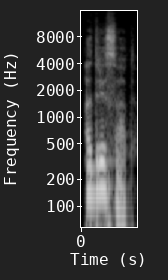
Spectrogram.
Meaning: addressee
- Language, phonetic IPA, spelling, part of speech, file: Russian, [ɐdrʲɪˈsat], адресат, noun, Ru-адресат.ogg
